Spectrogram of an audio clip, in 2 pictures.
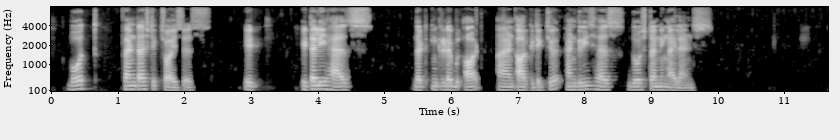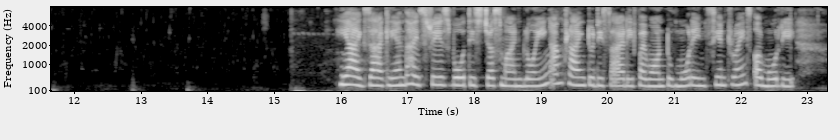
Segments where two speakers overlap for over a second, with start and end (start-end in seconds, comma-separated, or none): none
